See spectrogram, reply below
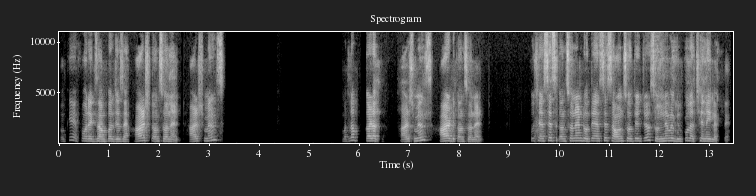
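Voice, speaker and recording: A woman's voice: fairly high pitch, normal speed, pauses often, bright, forceful tone. A young woman college lecturer with a Hindi accent, teaching a class in a mix of Hindi and English and answering her own questions.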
